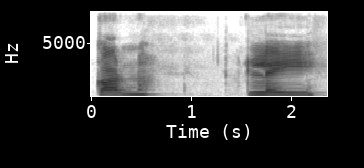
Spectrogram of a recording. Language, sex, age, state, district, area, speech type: Punjabi, female, 18-30, Punjab, Hoshiarpur, rural, read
